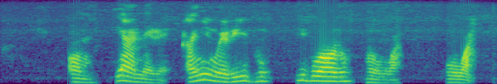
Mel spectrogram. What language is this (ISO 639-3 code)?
ibo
